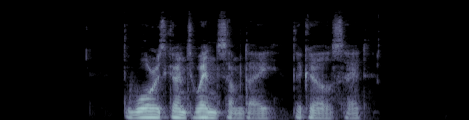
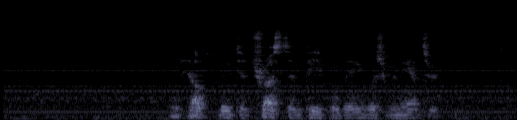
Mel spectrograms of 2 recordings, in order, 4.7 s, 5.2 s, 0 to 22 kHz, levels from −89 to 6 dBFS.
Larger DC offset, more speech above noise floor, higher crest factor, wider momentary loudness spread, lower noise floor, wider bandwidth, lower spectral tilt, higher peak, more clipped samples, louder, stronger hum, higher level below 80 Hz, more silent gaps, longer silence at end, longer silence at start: neither; first, over 62 dB vs 20 dB; about the same, 24 dB vs 22 dB; about the same, 15 LU vs 14 LU; first, under -90 dBFS vs -73 dBFS; first, 12 kHz vs 8.4 kHz; about the same, -6 dB/octave vs -5.5 dB/octave; first, -6 dBFS vs -34 dBFS; neither; first, -28 LUFS vs -53 LUFS; neither; first, -54 dBFS vs -80 dBFS; neither; first, 1.1 s vs 0 s; first, 1.25 s vs 0.05 s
